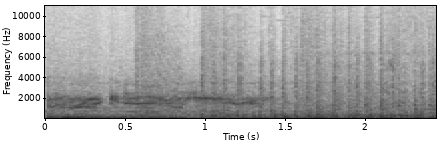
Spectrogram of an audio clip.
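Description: Rapid bursts of machine-gun and rifle fire in the World War II video game Company of Heroes, loud and continuous with booming impacts, under shouted battlefield voices.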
